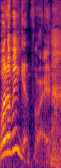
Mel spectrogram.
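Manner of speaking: high-pitched, loud goblin-style voice. Repeating the goblin Galabix's question from the game story: Galabix goblin voice. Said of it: "I know my goblin voice".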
